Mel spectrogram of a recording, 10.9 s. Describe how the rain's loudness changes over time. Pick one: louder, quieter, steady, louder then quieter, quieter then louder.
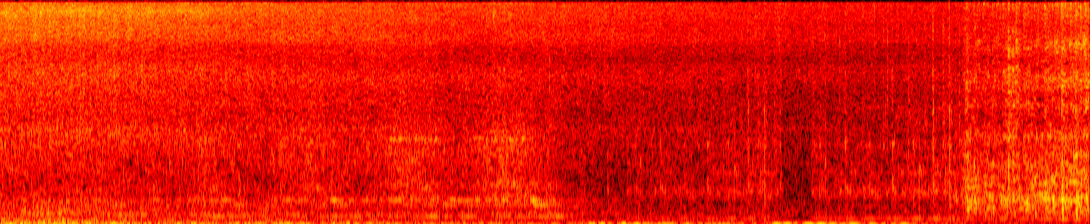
quieter.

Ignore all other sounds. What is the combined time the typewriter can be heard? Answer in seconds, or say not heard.
not heard.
